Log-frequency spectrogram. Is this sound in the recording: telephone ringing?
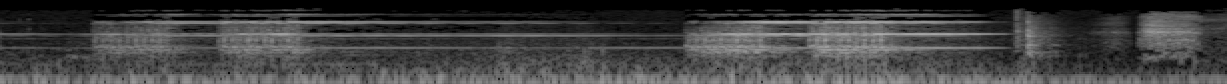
yes

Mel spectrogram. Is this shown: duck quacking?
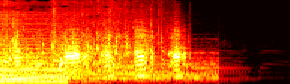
yes

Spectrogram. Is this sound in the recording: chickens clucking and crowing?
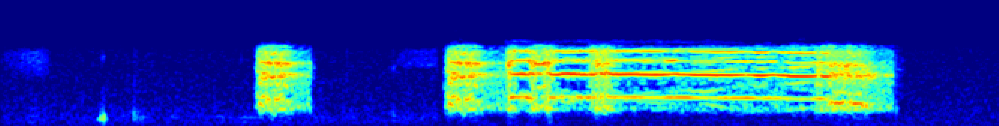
yes

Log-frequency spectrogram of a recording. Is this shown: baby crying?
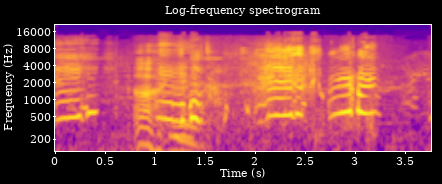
yes

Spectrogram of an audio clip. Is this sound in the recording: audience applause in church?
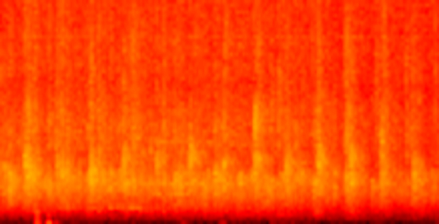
yes

